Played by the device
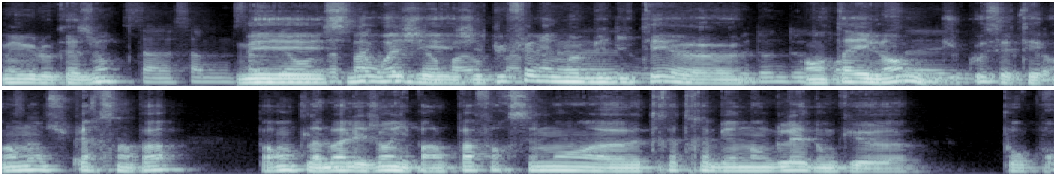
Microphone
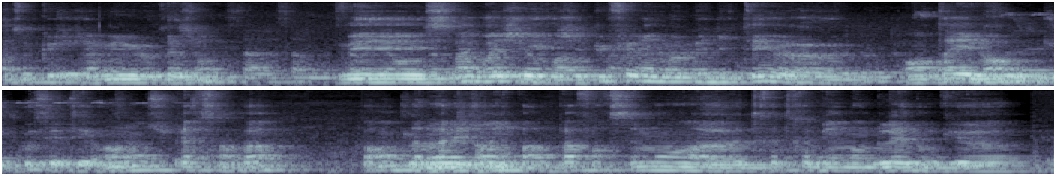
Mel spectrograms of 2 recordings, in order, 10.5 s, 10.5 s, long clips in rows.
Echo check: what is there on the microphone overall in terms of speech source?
both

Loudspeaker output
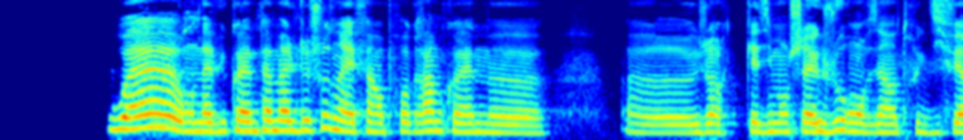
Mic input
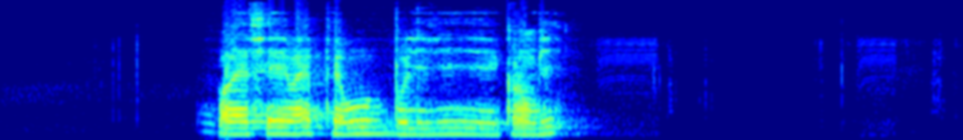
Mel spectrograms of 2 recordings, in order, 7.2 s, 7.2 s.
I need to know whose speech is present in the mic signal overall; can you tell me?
user only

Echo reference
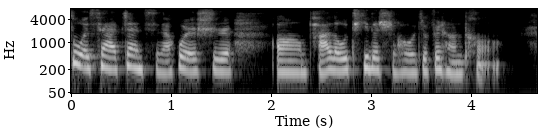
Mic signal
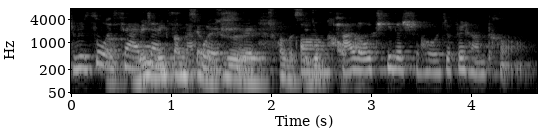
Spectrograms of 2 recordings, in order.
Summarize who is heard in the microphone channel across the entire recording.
both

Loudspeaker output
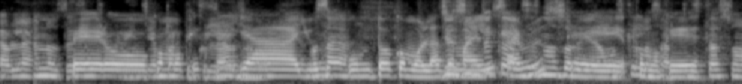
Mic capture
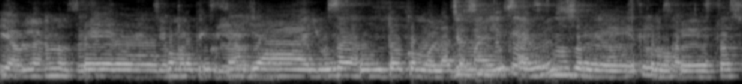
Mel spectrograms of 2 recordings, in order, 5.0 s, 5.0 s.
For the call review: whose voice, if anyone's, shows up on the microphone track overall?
echo only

